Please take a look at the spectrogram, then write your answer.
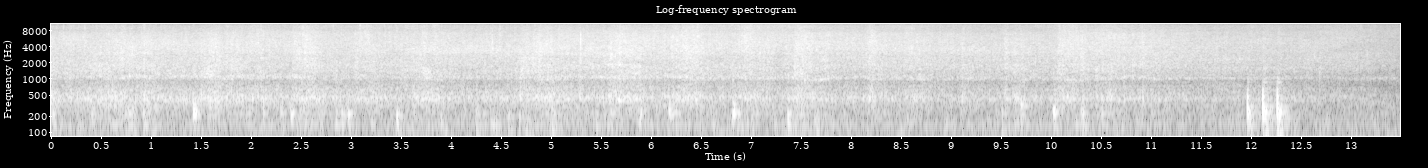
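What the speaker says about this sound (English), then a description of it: "Let's stir that around." Beef stew ingredients sizzle steadily in an Instant Pot while a spoon stirs them, with a constant loud frying hiss and faint scraping knocks against the pot, and no talking.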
